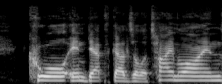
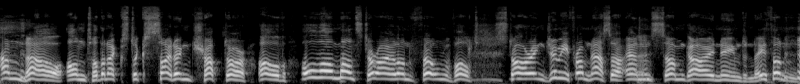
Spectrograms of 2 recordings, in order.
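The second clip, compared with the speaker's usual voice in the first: over-the-top serial announcer, pitched up; announcer guy; 5 semitones higher than usual. Pretend. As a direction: announce the next exciting chapter with flair. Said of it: "I don't get to use announcer guy that much".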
